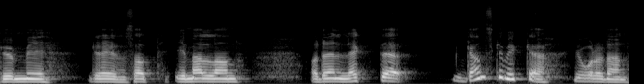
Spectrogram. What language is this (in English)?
Swedish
